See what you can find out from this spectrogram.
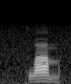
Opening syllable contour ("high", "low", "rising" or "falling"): falling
